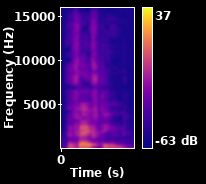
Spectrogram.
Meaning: fifteen
- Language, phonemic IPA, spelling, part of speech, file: Dutch, /ˈvɛi̯f.tin/, vijftien, numeral, Nl-vijftien.ogg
